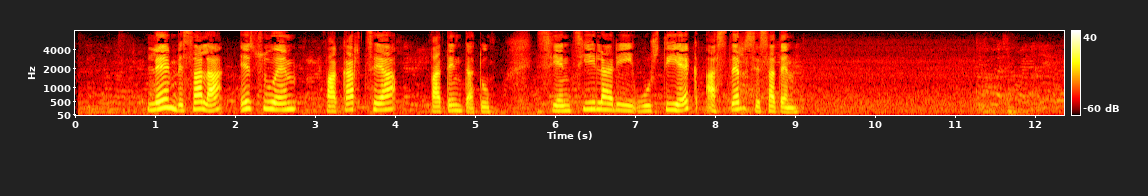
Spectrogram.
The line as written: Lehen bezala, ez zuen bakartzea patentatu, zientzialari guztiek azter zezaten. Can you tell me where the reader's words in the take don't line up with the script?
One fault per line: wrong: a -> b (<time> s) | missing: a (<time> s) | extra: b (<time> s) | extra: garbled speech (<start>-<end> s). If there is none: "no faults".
no faults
